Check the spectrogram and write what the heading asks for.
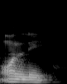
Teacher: हल्का सा आ और हल्का सा ओ दोनों को मिलाकर ओनली पढ़ा जाएगा जहां ये लगा हो दोनों पढ़ते हैं आ और ओ दोनों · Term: अर्ध चंद्र ध्वनियां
